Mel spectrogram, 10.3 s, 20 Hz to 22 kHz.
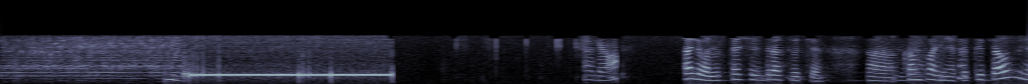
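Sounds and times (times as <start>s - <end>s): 
speech: 1.6s - 2.1s, 6.8s - 10.2s
telephone line tone during an office call transfer: 1.6s - 4.0s.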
